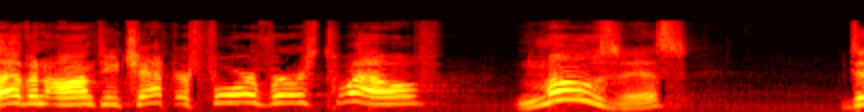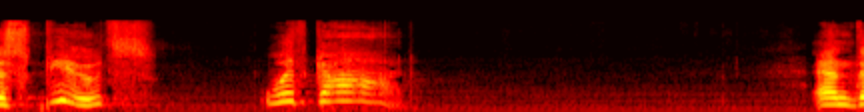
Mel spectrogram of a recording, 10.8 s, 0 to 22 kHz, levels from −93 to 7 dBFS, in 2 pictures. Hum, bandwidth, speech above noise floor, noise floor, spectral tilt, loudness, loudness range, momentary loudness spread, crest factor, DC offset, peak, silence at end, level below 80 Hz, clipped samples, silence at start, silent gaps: 60 Hz at -65 dBFS; 11 kHz; 46 dB; -70 dBFS; -4 dB/octave; -24 LUFS; 12 LU; 18 LU; 20 dB; under 0.1%; -6 dBFS; 0 s; -72 dBFS; under 0.1%; 0 s; none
